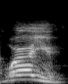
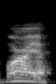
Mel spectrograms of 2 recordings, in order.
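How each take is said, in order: First: Loud, high call-out question; shouting. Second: Said in the usual way. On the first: Real, not acted. Streamer asking a far-off viewer where they are, shouting. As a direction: call it out across the room. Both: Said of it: "Don't know why I'm shouting".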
